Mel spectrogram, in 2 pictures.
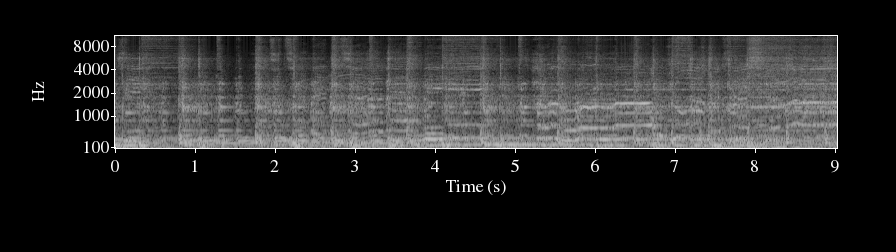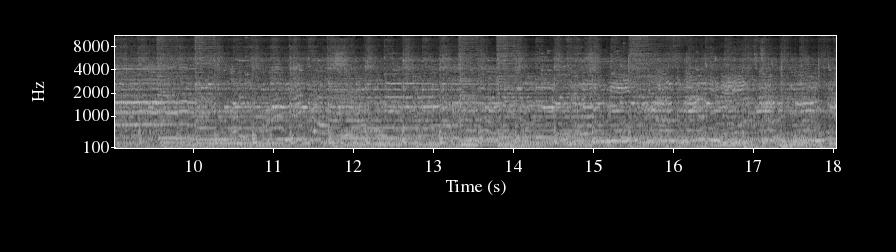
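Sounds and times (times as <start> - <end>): person singing: 0.0 - 1.2, 1.8 - 18.0
electric guitar: 0.0 - 18.0
keyboard: 0.0 - 18.0
drum beat: 6.0 - 14.2.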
